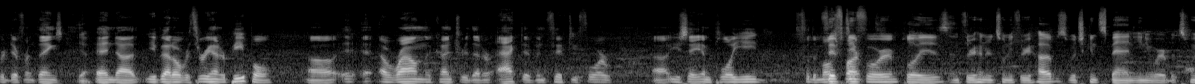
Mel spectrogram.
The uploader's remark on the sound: at the 2023 Earth Day EARTHx event in Dallas, Texas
